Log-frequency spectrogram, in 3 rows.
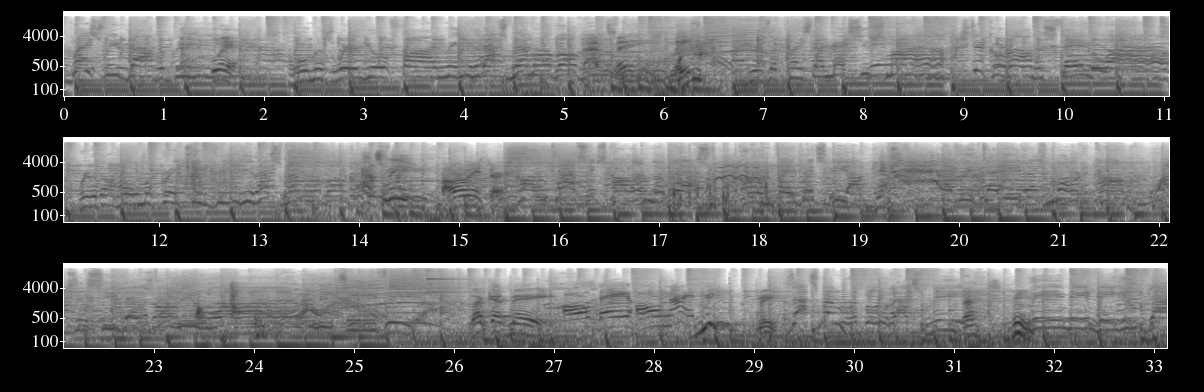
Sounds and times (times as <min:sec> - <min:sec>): Jingle (music): 0:00.0 - 0:33.1.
